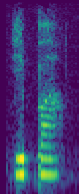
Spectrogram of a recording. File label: "Yepa", Konyak; This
